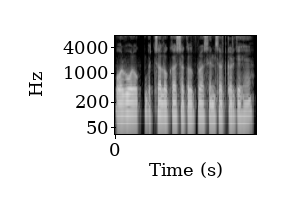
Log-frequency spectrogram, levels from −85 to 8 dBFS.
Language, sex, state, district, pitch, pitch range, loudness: Hindi, male, Arunachal Pradesh, Longding, 100 Hz, 95-105 Hz, -17 LUFS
